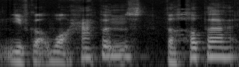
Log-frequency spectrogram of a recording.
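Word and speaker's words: chuppah: So you've got what happens, the huppa, it looks like chuppa, but it's pronounced huppa.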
